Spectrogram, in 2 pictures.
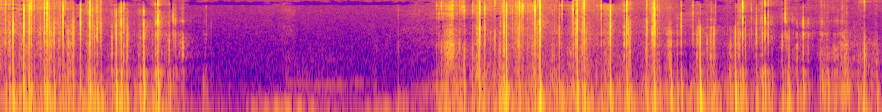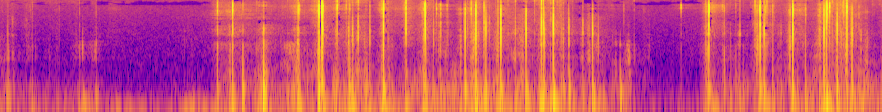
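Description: Long nails scratch the bumps and rim of a tilted red plastic flying disc toy, making bursts of dense, rapid scratchy clicks. Quiet pauses separate the bursts.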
